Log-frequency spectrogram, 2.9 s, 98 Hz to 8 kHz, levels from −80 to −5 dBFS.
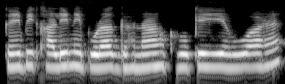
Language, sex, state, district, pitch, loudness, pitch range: Hindi, female, Bihar, Muzaffarpur, 240 Hz, -16 LUFS, 235-250 Hz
